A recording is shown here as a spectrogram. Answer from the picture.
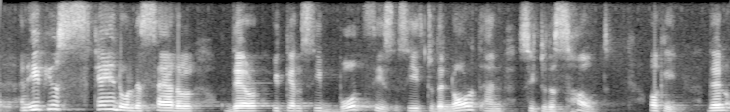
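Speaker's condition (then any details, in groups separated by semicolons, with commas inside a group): No condition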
